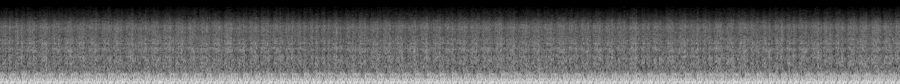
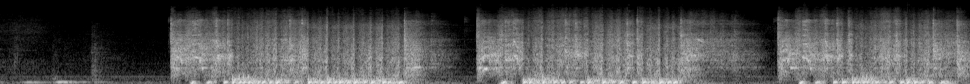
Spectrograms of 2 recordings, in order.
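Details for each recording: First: Aprilia Mille R V-twin idling after fuel pressure regulator and adjuster removal and cracked vacuum line repair: steady, even low idle thump, no misses or ticking; fuel pump whines until pressurized, then sounds fine, normal idle. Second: Aprilia Mille R V-twin, fuel pump on: catches and revs hard in short bursts, then dies each time; owner suspects fuel pump not holding pressure but is unsure, engine stalls after revving.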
